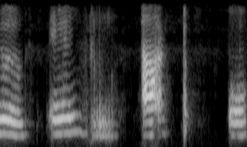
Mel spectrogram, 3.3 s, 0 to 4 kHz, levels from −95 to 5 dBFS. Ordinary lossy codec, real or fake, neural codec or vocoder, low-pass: none; fake; codec, 24 kHz, 1.5 kbps, HILCodec; 3.6 kHz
